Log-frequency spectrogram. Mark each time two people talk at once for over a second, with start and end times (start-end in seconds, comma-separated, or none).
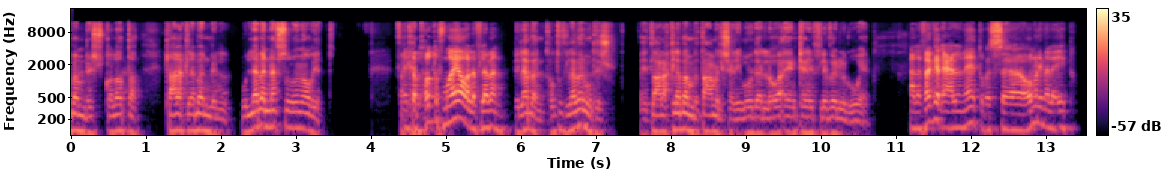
none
